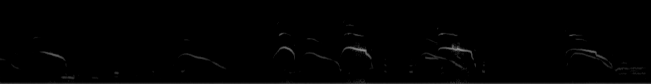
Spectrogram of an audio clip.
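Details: Growing Persian kitten mewing in sharp, downward-bending cries, about one a second. Several louder, strained calls come in the middle, and a soft low murmur sits underneath.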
